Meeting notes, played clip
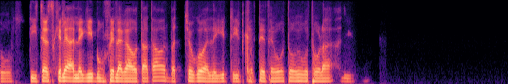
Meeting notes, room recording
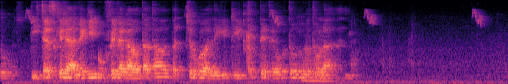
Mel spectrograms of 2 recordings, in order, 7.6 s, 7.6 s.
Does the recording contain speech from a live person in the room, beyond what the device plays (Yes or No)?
Yes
